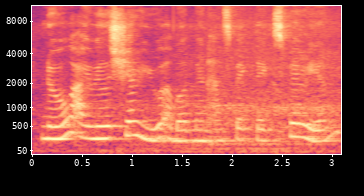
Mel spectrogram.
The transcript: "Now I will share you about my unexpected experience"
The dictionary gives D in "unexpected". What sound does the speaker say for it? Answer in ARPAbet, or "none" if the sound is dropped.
none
